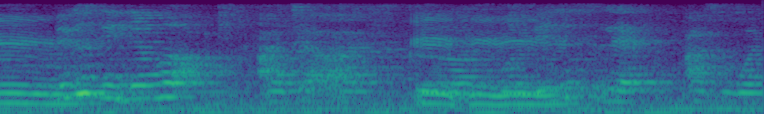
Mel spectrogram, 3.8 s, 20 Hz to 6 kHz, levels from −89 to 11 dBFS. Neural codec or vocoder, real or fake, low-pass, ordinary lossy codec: none; real; 5.4 kHz; none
